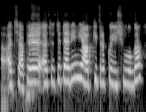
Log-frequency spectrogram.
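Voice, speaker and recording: A woman teacher quizzes her students patiently, word by word, in a high voice at normal speed with no echo. She's teaching online over a faulty connection that keeps cutting her voice out, captured as dull, dry video-call audio.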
